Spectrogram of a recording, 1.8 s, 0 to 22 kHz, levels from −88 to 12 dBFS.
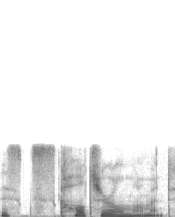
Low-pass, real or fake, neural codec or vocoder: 7.2 kHz; fake; vocoder, 44.1 kHz, 128 mel bands every 512 samples, BigVGAN v2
